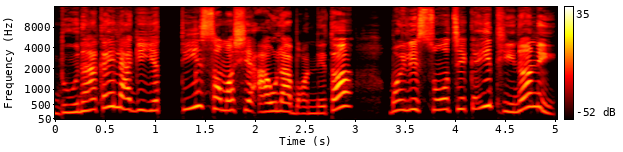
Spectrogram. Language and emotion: Nepali, surprised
